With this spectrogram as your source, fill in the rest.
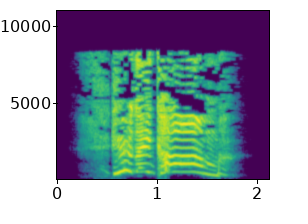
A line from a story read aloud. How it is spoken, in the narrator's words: Somebody yelled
